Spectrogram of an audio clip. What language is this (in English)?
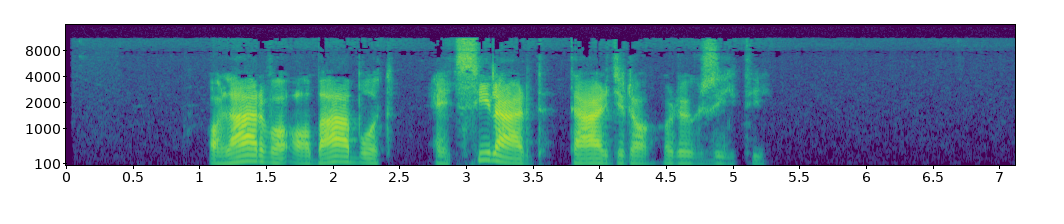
Hungarian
